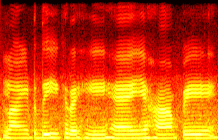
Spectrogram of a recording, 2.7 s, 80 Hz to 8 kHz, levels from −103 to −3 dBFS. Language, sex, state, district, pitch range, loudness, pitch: Hindi, female, Haryana, Jhajjar, 210-225 Hz, -13 LUFS, 215 Hz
